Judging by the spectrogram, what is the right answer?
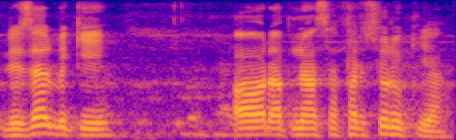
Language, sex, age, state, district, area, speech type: Urdu, male, 18-30, Uttar Pradesh, Saharanpur, urban, spontaneous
